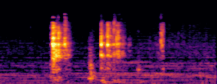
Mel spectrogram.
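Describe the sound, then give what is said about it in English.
A handful of dice, rolled for lightning bolt damage, clatter onto a hard surface in several quick bursts of bright clicking and rattling, followed by a final lighter tumble, with no talking. “You are rolling just too many dice.”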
